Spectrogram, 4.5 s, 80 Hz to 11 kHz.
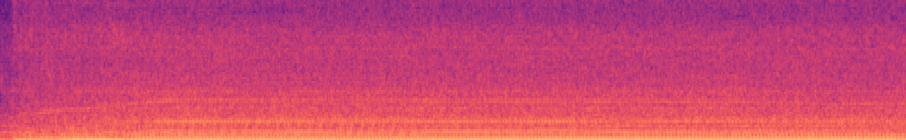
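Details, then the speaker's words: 1987 Daihatsu Charade GTTI 3-cylinder turbo, revived after sitting 10 years: starts cleanly, revs crisply and settles to a smooth even run with no misses or knocks; normal running. "Sounds pretty sweet, doesn't it?"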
